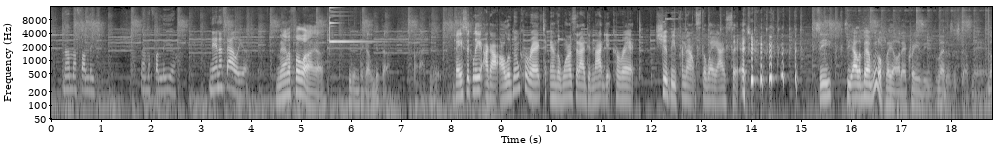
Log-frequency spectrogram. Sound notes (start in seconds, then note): 5.5 bell chimes; 13.8 laughs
